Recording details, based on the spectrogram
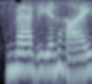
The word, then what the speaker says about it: Magian High: Am I saying that wrong? – It's Magian High, yeah. – Magian High, yes, of course I'm saying it wrong.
